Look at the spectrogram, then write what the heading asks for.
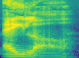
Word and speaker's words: Alar: Yeah, I hadn't caught that because they pronounce it Alar, which isn't that much like Allah.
